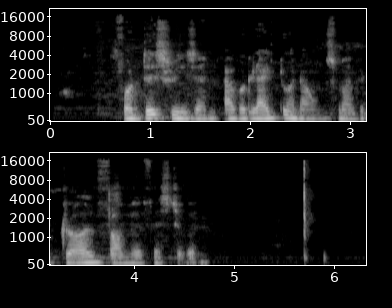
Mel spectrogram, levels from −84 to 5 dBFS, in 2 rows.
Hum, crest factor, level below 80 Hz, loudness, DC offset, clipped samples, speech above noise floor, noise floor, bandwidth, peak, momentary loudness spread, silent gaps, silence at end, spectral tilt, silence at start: none; 26 dB; -66 dBFS; -27 LUFS; under 0.1%; under 0.1%; 51 dB; -77 dBFS; 16.5 kHz; -2 dBFS; 12 LU; none; 0.6 s; -6 dB/octave; 0.15 s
